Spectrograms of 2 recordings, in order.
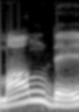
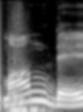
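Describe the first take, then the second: No difference in how they are said.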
